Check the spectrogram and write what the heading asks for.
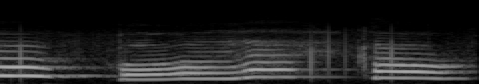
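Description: A voice humming a slow melody with no beat under it: a short held note, then a longer phrase that steps upward in pitch, and a new note starting near the end, each note sliding gently into the next.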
